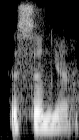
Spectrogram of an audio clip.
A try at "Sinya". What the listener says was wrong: the H. The H is silent. So Sinya.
